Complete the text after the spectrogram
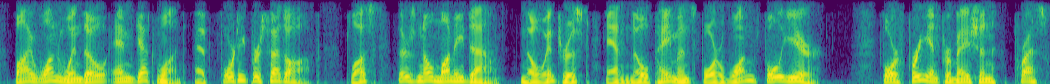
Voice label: Time of Day Service; Mobile Alabama; Zagranica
